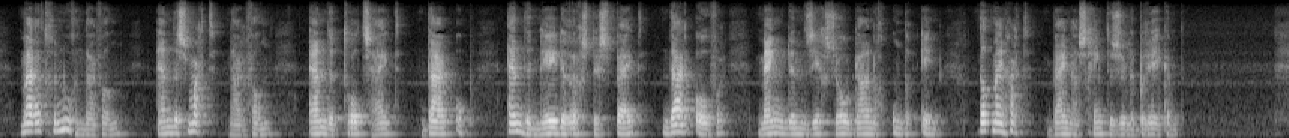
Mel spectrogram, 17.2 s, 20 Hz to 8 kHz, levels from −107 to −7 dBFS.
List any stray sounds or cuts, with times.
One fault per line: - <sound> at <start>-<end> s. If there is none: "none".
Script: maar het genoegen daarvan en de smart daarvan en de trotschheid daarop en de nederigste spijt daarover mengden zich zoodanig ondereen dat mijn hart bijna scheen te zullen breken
none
